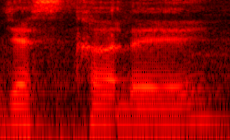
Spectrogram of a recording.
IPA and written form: ˈjestədeɪ (Yesterday)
